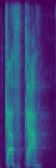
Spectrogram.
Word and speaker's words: Kafka: Poi eh, un barista che era un po' filosofo lo, chiamavano, eh, lo chiamavamo Kafka con l'accento sulla A.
